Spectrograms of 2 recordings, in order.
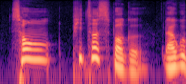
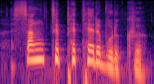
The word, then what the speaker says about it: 상트페테르부르크: 수 있죠 말풀이 요약하겠습니다 성 피터스버그고 발음하면 안 되고 상트 페테르부르크 피터의 요새라는 이름으로 해서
